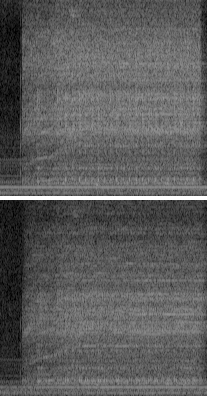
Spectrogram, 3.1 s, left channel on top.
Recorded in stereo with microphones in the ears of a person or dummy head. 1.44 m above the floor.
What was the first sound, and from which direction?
Sawing, 90° left.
